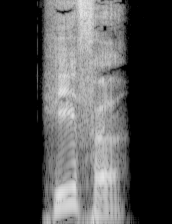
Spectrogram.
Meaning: yeast
- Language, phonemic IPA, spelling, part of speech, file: German, /ˈheːfə/, Hefe, noun, De-Hefe.ogg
